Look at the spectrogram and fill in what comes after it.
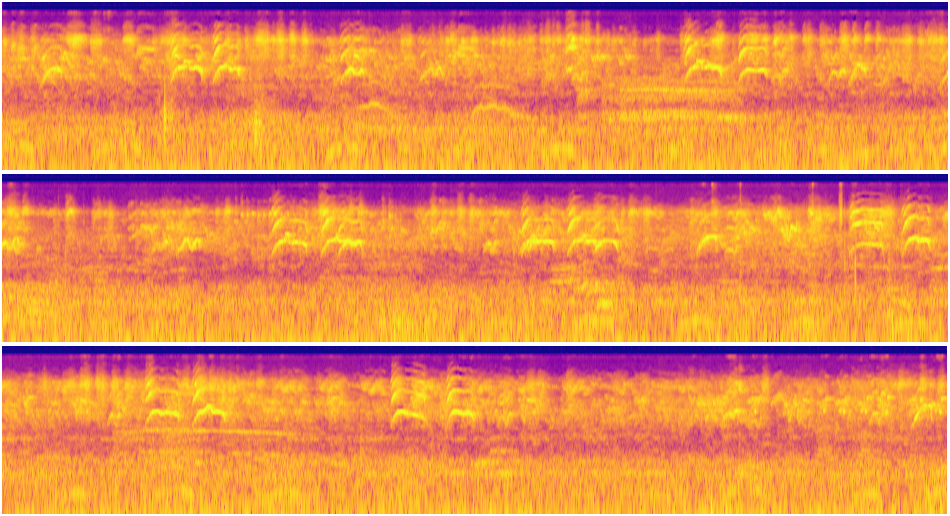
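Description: Small birds chirping: many short, high chirps in quick succession that overlap and keep going throughout.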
